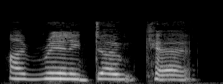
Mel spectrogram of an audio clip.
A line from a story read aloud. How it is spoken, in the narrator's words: he said sadly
